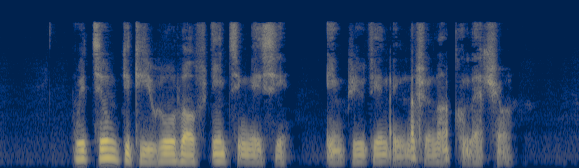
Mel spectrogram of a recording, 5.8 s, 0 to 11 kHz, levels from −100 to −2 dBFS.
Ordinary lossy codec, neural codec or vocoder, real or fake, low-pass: MP3, 48 kbps; codec, 16 kHz, 1 kbps, FunCodec, trained on LibriTTS, 50 frames a second; fake; 7.2 kHz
